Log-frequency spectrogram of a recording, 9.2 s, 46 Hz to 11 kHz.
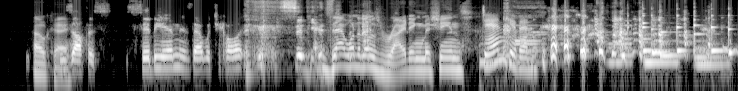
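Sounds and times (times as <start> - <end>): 
speech: 0.4 - 9.1
laughter: 3.0 - 4.9, 6.3 - 9.2
phone ringtone playing a bouncy electronic melody: 6.3 - 9.2.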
